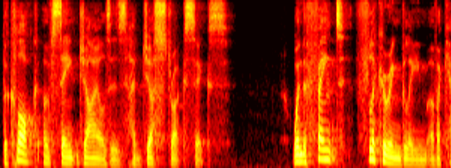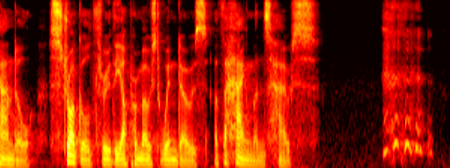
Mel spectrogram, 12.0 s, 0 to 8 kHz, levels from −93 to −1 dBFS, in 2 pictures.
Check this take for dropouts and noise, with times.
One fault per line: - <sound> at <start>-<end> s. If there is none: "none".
- laugh at 11.1-11.8 s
